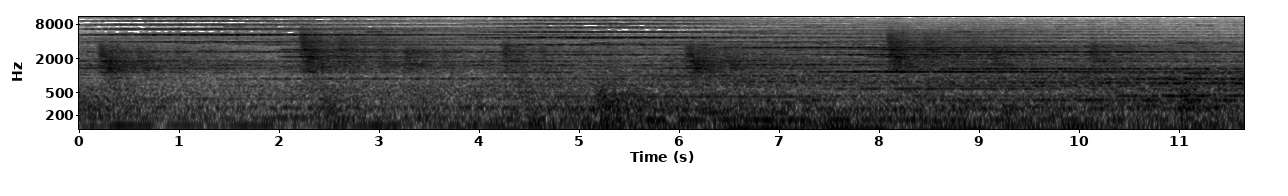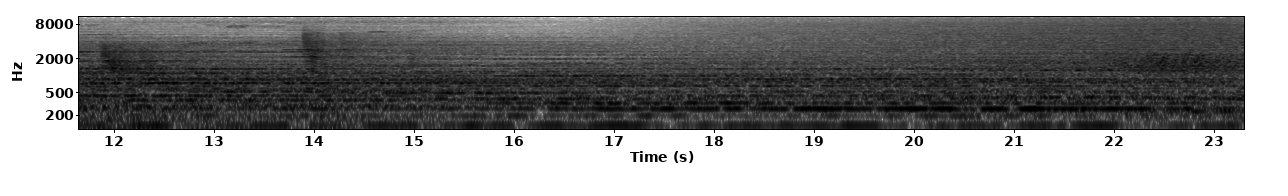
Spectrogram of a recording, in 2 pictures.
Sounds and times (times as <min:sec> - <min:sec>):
Music: 0:00.0 - 0:23.3.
